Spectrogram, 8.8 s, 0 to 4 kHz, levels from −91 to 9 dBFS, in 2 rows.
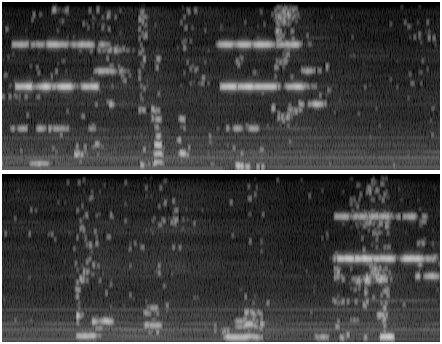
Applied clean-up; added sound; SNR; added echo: classical method spectral subtraction.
